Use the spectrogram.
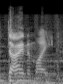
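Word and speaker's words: Dynamyte: other guy is a dynamite um and instead of spelled like a normal Dynamite it's m-y-t-e it's like bite like they did before so what he's gonna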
